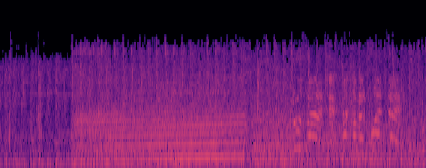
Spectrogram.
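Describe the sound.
Cars revving and driving off with tires squealing in an action film scene: loud engine tones hold steady, then shift into wavering high squeals, continuous throughout.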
